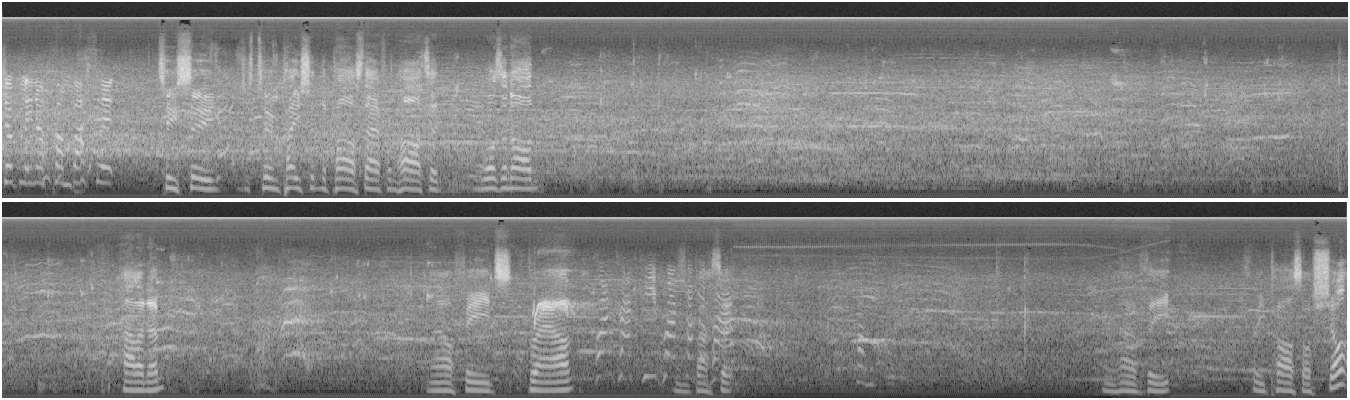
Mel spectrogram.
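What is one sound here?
A large indoor crowd murmurs steadily.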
